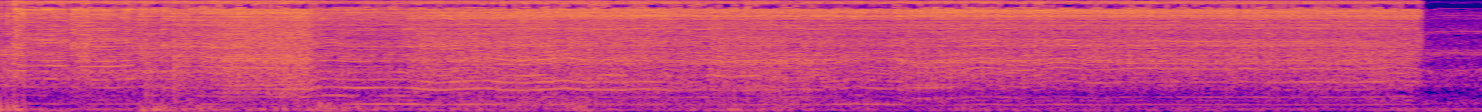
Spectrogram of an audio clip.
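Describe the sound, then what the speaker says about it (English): A steady high-pitched whine of a Dremel rotary tool drilling into a metal coin box faceplate, running continuously for several seconds before cutting off. "I'm going to drill an X pattern with a Dremel in the faceplate of this coin box."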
